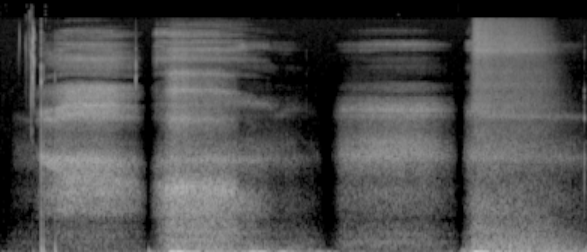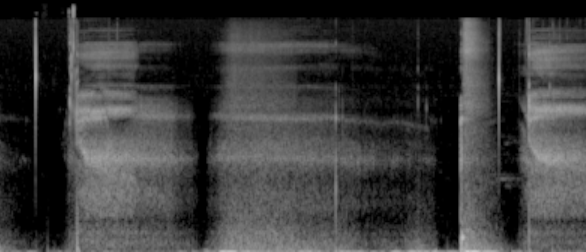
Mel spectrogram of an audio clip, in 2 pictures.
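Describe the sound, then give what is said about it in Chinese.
A series of heavy, breathy exhalations and inhalations in uneven bursts of a second or two with short pauses between, a woman panting and sighing after sex. “这股性爱的余晖通过我的喘息出的哈气，传给弟弟一些吧。”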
